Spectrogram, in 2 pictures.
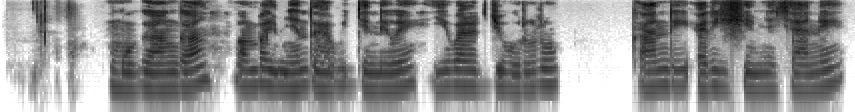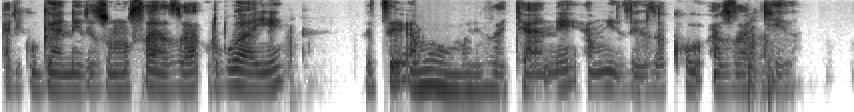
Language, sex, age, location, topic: Kinyarwanda, female, 18-24, Huye, health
